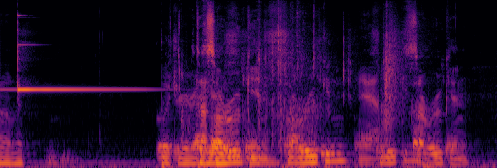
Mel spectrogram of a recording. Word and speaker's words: Tsarukyan: Tsarukyan. Tsarukyan? Yeah, Tsarukyan. I think the T is silent.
